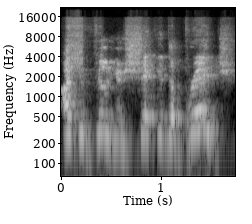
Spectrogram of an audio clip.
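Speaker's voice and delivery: very high, pitched-way-up voice. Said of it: "he said it like".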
